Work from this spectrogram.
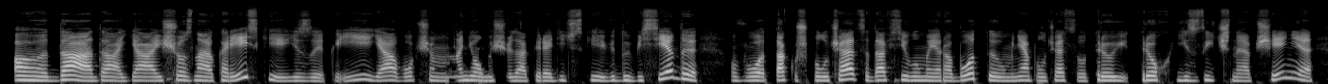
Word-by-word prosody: А, 195 Hz, -2 st, +5 dB
да, 180 Hz, 0 st, +6 dB
да, 180 Hz, 0 st, 0 dB
я 175 Hz, +1 st, 0 dB
еще 190 Hz, +3 st, 0 dB
знаю 180 Hz, -2 st, +1 dB
корейский 205 Hz, -, 0 dB
язык, 165 Hz, -2 st, -6 dB
и 205 Hz, +7 st, -3 dB
я, 190 Hz, -1 st, +1 dB
в 175 Hz, -, -14 dB
общем, 180 Hz, -2 st, -5 dB
на 180 Hz, -, -2 dB
нем 190 Hz, -2 st, 0 dB
еще, 170 Hz, -1 st, -4 dB
да, 170 Hz, -1 st, -1 dB
периодически 175 Hz, +3 st, -5 dB
веду 190 Hz, +2 st, -3 dB
беседы, 240 Hz, -, +3 dB, 0.3 s
вот. 180 Hz, 0 st, -2 dB
Так 195 Hz, 0 st, +3 dB
уж 190 Hz, -, -4 dB
получается, 205 Hz, +4 st, +2 dB
да, 195 Hz, +2 st, +2 dB
в 195 Hz, -, -12 dB
силу 190 Hz, -2 st, -2 dB
моей 180 Hz, -1 st, -1 dB
работы 190 Hz, +5 st, 0 dB
у 170 Hz, -, -2 dB
меня 180 Hz, +3 st, 0 dB
получается 175 Hz, -1 st, -4 dB
вот 165 Hz, -1 st, -8 dB
трё 185 Hz, -3 st, +2 dB, 0.2 s
трехязычное 185 Hz, -3 st, -2 dB
общение 220 Hz, -, 0 dB
185 Hz, 160 wpm, -22 LUFS, 175-195 Hz, 0.3 s, да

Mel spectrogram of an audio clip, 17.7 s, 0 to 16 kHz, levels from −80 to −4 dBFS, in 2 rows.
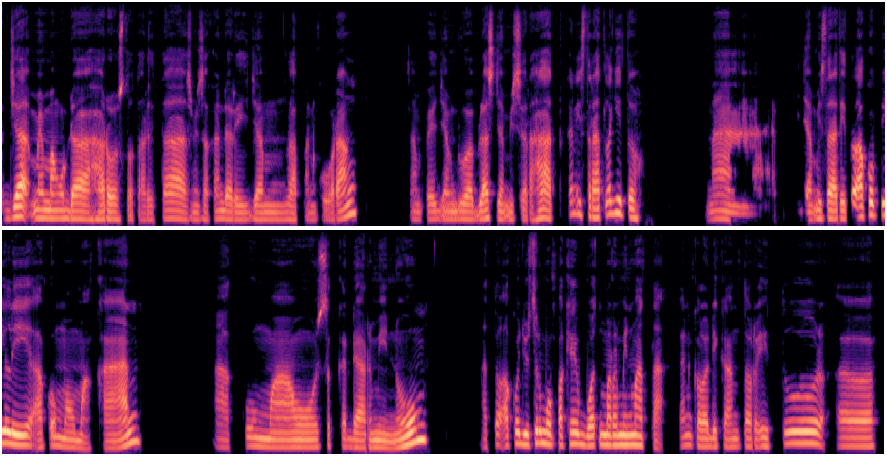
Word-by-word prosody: Kerja 165 Hz, +6 st, +5 dB
memang 135 Hz, -1 st, 0 dB
udah 125 Hz, -2 st, +3 dB
harus 125 Hz, 0 st, +2 dB
totalitas, 120 Hz, +2 st, -3 dB
misalkan 115 Hz, +3 st, -6 dB
dari 115 Hz, -2 st, -2 dB
jam 115 Hz, -1 st, -3 dB
8 115 Hz, 0 st, -7 dB
kurang 185 Hz, -, -1 dB, 0.6 s
sampai 125 Hz, +1 st, -7 dB
jam -, -, -4 dB
12 130 Hz, +2 st, +1 dB
jam -, -, -2 dB
istirahat, -, -, -1 dB
kan 205 Hz, -, -7 dB
istirahat 150 Hz, -5 st, 0 dB
lagi 215 Hz, +1 st, +2 dB
tuh. 150 Hz, -2 st, +1 dB, 0.7 s
Nah, 130 Hz, +1 st, -3 dB, 0.7 s
jam -, -, -3 dB
istirahat 135 Hz, 0 st, +2 dB
itu -, -, +1 dB
aku 165 Hz, +5 st, +5 dB
pilih, 170 Hz, -5 st, +6 dB
aku 120 Hz, 0 st, -3 dB
mau 130 Hz, -3 st, -1 dB
makan, 110 Hz, -, 0 dB, 0.8 s
aku 125 Hz, +3 st, -7 dB
mau 125 Hz, -1 st, +1 dB
sekedar 125 Hz, -4 st, -3 dB
minum, 130 Hz, -, +4 dB, 0.6 s
atau -, -, -6 dB
aku 185 Hz, -, 0 dB
justru 170 Hz, +3 st, +3 dB
mau 175 Hz, -, +5 dB
pakai 155 Hz, +4 st, -1 dB
buat 155 Hz, -1 st, +2 dB
meremin 160 Hz, 0 st, +5 dB
mata. 155 Hz, -2 st, -1 dB, 0.2 s
Kan 155 Hz, +2 st, -6 dB
kalau 135 Hz, -1 st, +1 dB
di 135 Hz, -, -2 dB
kantor 130 Hz, +1 st, -4 dB
itu, 185 Hz, +6 st, +2 dB, 0.2 s
eee, 140 Hz, 0 st, 0 dB
130 Hz, 155 wpm, -21 LUFS, 120-155 Hz, 0.8 s, pilih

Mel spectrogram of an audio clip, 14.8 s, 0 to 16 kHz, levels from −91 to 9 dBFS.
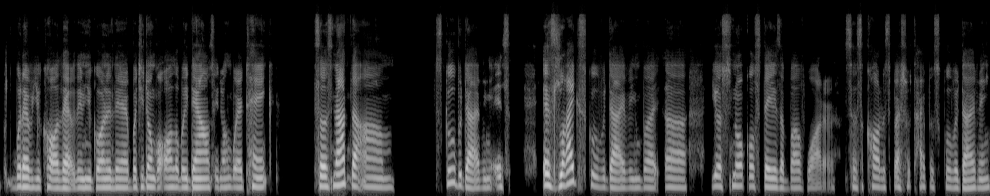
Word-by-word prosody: whatever 180 Hz, 0 st, +4 dB
you 165 Hz, 0 st, -3 dB
call 155 Hz, -2 st, +2 dB
that 155 Hz, -1 st, +3 dB
when 160 Hz, 0 st, +1 dB
you 160 Hz, -, +1 dB
go 170 Hz, -, 0 dB
under 165 Hz, 0 st, +3 dB
there, 165 Hz, 0 st, +1 dB
but 170 Hz, +3 st, -2 dB
you 180 Hz, -, -3 dB
don't 175 Hz, -1 st, +3 dB
go 170 Hz, -, 0 dB
all 170 Hz, 0 st, +1 dB
the 170 Hz, -, 0 dB
way 170 Hz, 0 st, +1 dB
down, 165 Hz, 0 st, +4 dB
so 160 Hz, -, -16 dB
you 165 Hz, -, -7 dB
don't 170 Hz, +1 st, -4 dB
wear 170 Hz, -1 st, 0 dB
a 165 Hz, -, -3 dB
tank, 175 Hz, 0 st, -2 dB, 0.6 s
so 190 Hz, -, +5 dB
it's 185 Hz, +1 st, +3 dB
not 215 Hz, +3 st, +5 dB
the, 195 Hz, -3 st, +5 dB
um, 170 Hz, -2 st, -4 dB, 0.6 s
scuba 245 Hz, -4 st, -3 dB
diving. 160 Hz, -1 st, -1 dB
It's 180 Hz, -1 st, -4 dB, 0.5 s
it's 210 Hz, -5 st, +5 dB
like 235 Hz, +7 st, +5 dB
scuba 185 Hz, -6 st, -7 dB
diving, 160 Hz, 0 st, -2 dB
but, 165 Hz, 0 st, -5 dB
uh, 165 Hz, -2 st, -3 dB, 0.4 s
your 190 Hz, +1 st, 0 dB
snorkel 195 Hz, 0 st, -3 dB
stays 170 Hz, -2 st, 0 dB
above 160 Hz, +1 st, -5 dB
water, 80 Hz, -, -10 dB, 0.2 s
so 170 Hz, -, -9 dB
it's 160 Hz, -, -11 dB
called 175 Hz, -2 st, -4 dB
a 165 Hz, -, -9 dB
special 160 Hz, -, -8 dB
type 180 Hz, -, -10 dB
of 165 Hz, -, -12 dB
scuba 160 Hz, -2 st, -7 dB
diving. 160 Hz, +2 st, -3 dB
170 Hz, 205 wpm, -23 LUFS, 160-180 Hz, 0.6 s, so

